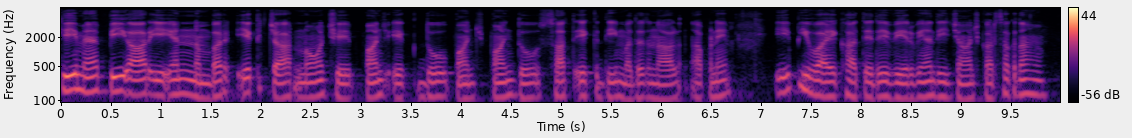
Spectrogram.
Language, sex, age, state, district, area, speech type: Punjabi, male, 18-30, Punjab, Amritsar, urban, read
